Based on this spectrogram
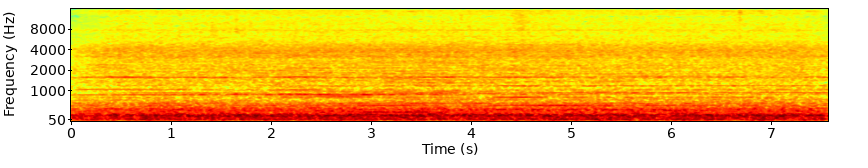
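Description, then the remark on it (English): Steady, loud engine drone fills an airplane cabin, a dense low roar with faint tonal whine above it, constant and unbroken throughout with no voices. “This was a video sent to PDB from someone inside an airplane.”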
